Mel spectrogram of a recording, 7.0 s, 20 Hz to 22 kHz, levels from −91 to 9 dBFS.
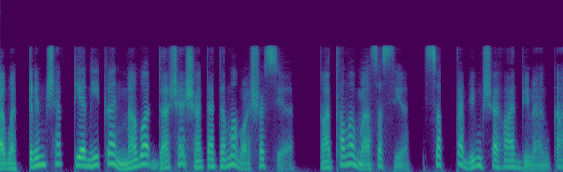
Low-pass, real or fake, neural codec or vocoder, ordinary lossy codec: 7.2 kHz; fake; codec, 16 kHz, 0.5 kbps, FreqCodec, larger model; none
